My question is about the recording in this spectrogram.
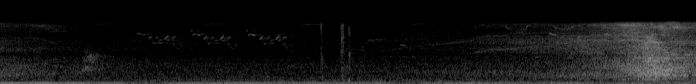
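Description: A 1/10 scale ExceedRC buggy with a Turnigy 8.5-turn 4-pole brushless motor passing at speed, its noise swelling to a peak and fading near the end. Before it comes a quieter stretch with faint bird chirps and two small clicks.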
